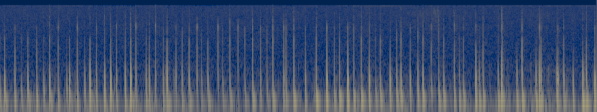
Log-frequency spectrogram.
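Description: Two small, solid, light wooden eggs, one held in each hand, are tapped with long nails and knocked against each other. A rapid, steady stream of short, dry, hollow knocks follows, about fifty in six seconds, each snapping off almost instantly. The knocks are weighted toward a low, woody thump with a faint bright click on top.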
